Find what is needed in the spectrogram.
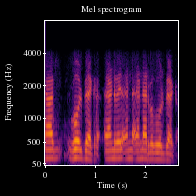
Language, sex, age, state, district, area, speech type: Malayalam, male, 18-30, Kerala, Kasaragod, rural, conversation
